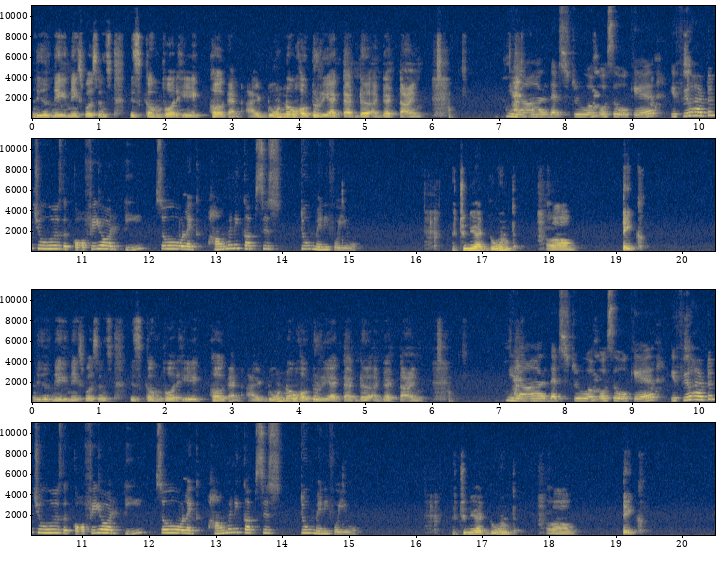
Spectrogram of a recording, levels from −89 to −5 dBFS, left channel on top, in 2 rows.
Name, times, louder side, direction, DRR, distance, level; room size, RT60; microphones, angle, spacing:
voice 1, 0.0-6.3 7.2-7.4 8.4-8.5 16.2-16.3 16.7-17.4 17.8-18.4 19.1-19.4, left 4 dB, 85° left, 0.5 m, -23 dB
voice 2, 7.1-13.9 14.3-15.1, right 1 dB, ahead, 0.4 m, -24 dB
2.6 x 2.2 x 2.8 m
head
